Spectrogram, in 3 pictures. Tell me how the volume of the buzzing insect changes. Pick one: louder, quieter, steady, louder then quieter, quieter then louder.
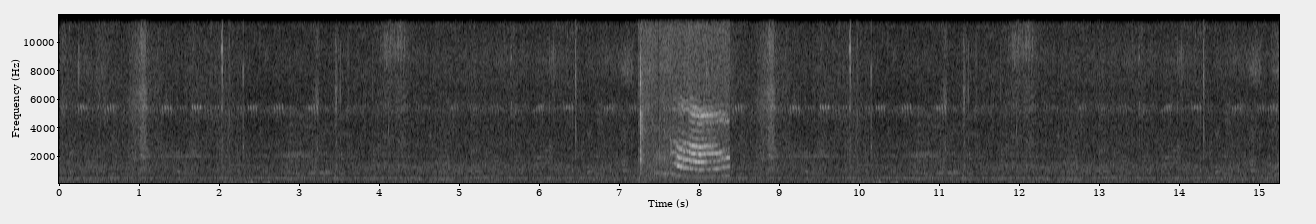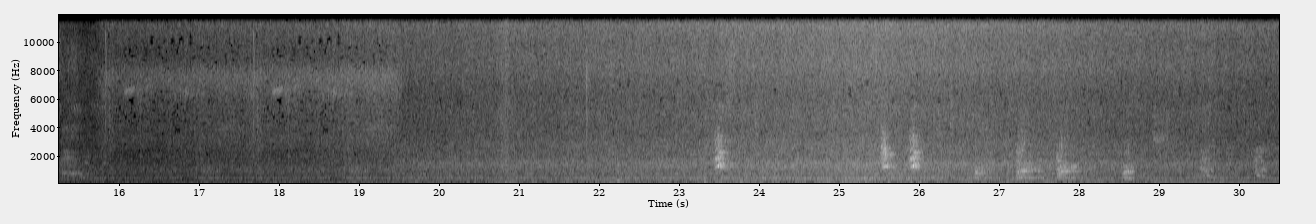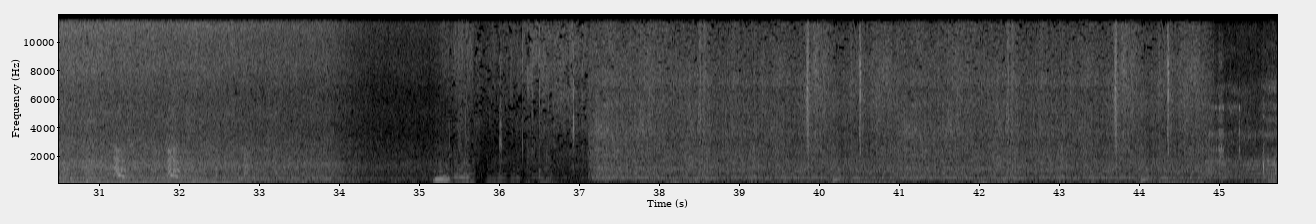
louder then quieter.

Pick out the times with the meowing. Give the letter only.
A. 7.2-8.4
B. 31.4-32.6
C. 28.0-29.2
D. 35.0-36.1
A.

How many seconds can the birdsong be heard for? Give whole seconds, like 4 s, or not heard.
not heard.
